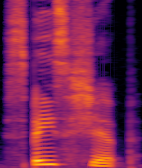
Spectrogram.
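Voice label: "spaceship", 英単語 発音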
